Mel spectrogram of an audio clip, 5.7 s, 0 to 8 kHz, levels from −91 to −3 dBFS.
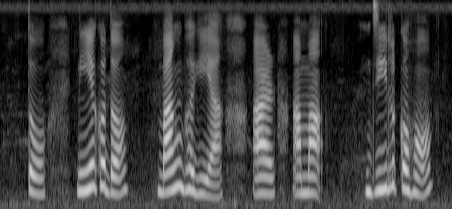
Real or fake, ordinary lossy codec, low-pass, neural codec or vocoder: real; none; none; none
